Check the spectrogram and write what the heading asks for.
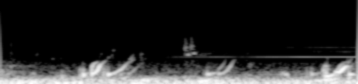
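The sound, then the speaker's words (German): Muffled underwater bubbling and gurgling, with a steady low rumble and several rising bubble bursts, as a person dives down toward the sea floor as fast as she can. “Sie bewegte sich so schnell sie es vermochte auf den Grund des Meeres zu.”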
